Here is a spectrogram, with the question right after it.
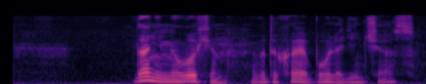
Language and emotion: Russian, sad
